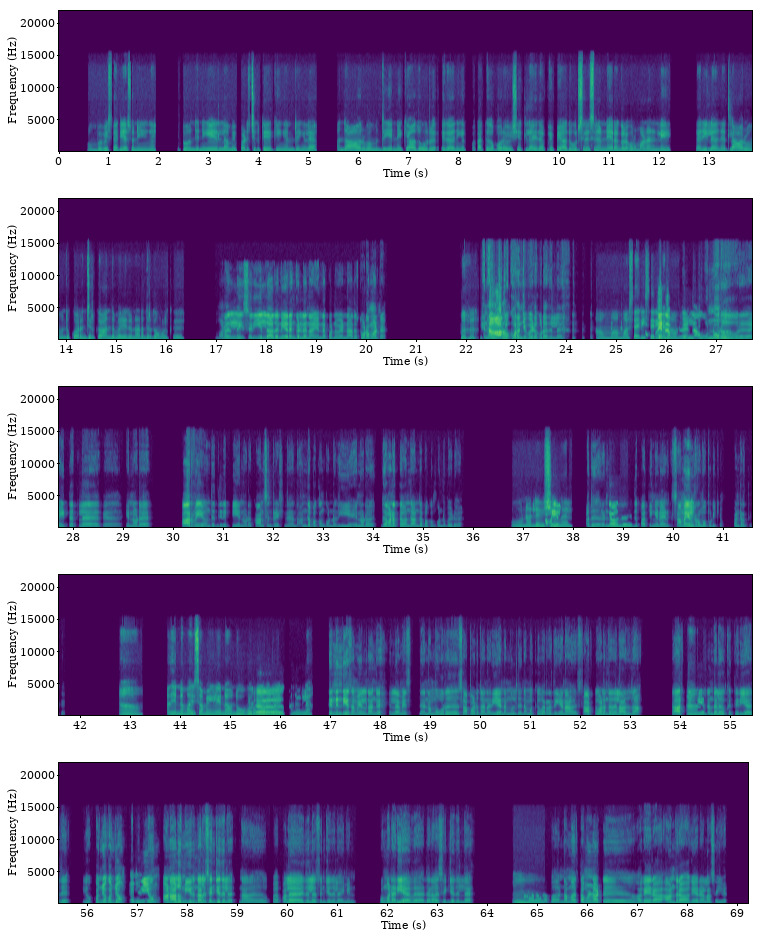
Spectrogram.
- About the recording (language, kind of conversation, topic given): Tamil, podcast, உங்களுக்குப் பிடித்த ஆர்வப்பணி எது, அதைப் பற்றி சொல்லுவீர்களா?
- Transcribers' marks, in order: chuckle; laugh; "இன்னொரு" said as "உன்னொரு"; in English: "ஐட்டத்துல"; in English: "கான்சென்ட்ரேஷன்ன"; other background noise; drawn out: "ஆ"; in English: "நார்த்"; in English: "ஐ மீன்"; unintelligible speech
